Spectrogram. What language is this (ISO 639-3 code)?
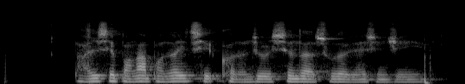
zho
